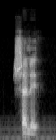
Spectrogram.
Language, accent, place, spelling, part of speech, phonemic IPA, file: French, France, Lyon, chalets, noun, /ʃa.lɛ/, LL-Q150 (fra)-chalets.wav
- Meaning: plural of chalet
